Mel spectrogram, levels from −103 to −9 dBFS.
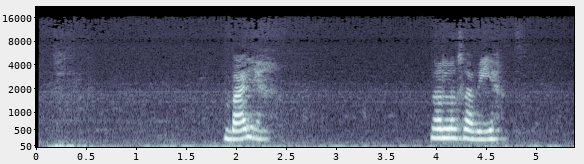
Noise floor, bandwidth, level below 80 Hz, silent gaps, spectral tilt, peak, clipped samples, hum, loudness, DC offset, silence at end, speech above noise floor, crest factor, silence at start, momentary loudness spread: -43 dBFS; 16 kHz; -38 dBFS; none; -6 dB/octave; -2 dBFS; under 0.1%; none; -16 LUFS; under 0.1%; 0.15 s; 28 dB; 18 dB; 0.1 s; 24 LU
